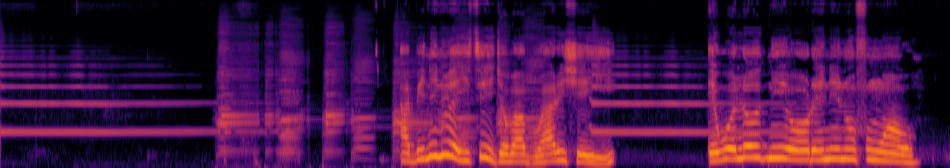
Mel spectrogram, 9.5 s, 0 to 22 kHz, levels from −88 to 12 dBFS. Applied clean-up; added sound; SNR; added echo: none; Trumpet + Harmonica; 18 dB; none.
